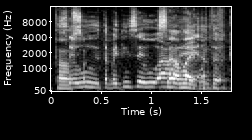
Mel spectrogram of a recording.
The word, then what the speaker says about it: Seú: I'm about to be educated on two things about Carnival in Curaçao and Seú, which is something.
